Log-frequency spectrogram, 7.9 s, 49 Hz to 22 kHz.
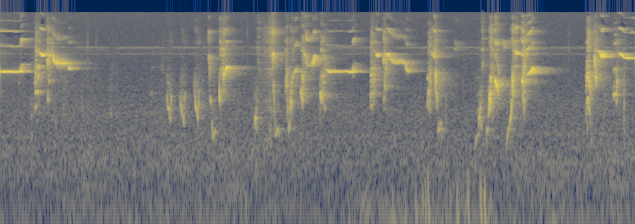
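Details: Three Red-bellied Grackle (Hypopyrrhus pyrohypogaster) chicks begging while being fed at a nest in La Romera reserve, Sabaneta, Antioquia, Colombia, 2012, give harsh, high squawks in short rapid bursts, several per second, mixed with thin whistled notes.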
